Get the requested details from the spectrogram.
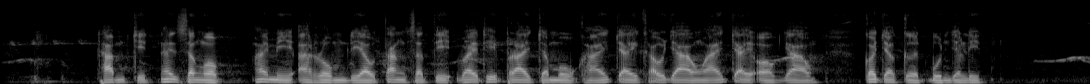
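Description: A man speaks calmly through a loudspeaker system.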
